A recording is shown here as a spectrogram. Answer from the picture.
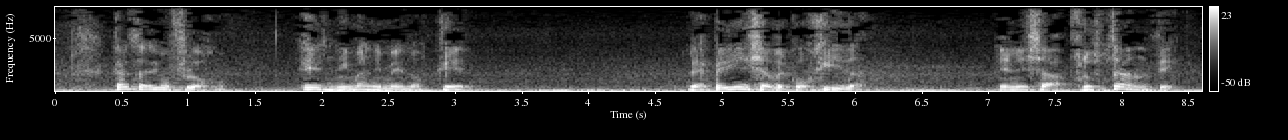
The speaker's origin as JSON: {"language": "Spanish", "country": "Uruguay", "moved": "yes", "said": "Yo me fui del Uruguay, no por razones políticas, aunque yo tenía mis convicciones políticas muy claras y muy acentuadas."}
